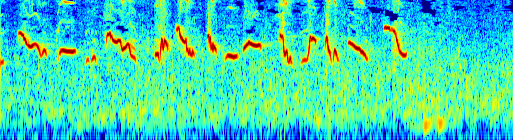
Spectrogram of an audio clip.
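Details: Kecial kuning song meant to make caged contest birds sing; a brisk burst of roughly fifteen piercing looping notes, some dropping and some rising, ending abruptly after two seconds.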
